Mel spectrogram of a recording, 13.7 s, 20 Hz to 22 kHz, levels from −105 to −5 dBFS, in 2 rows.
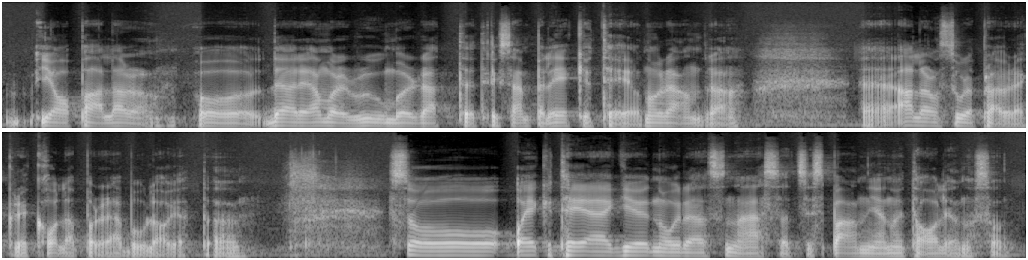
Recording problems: squashed, flat; heavily

